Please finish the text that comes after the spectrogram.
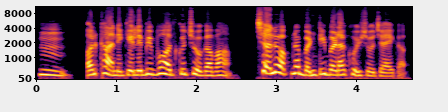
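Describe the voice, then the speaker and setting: A woman's voice: medium pitch, expressive, moderate pace, fairly bright tone, lightly acted. A woman voicing an eager, attentive young village wife in a children's moral story.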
